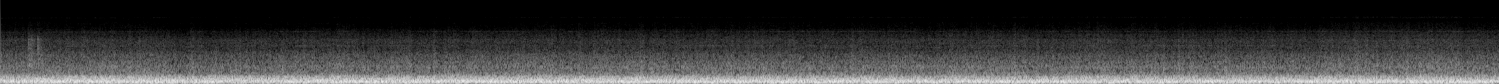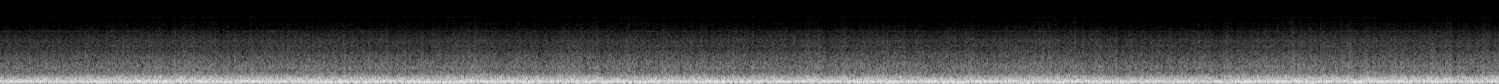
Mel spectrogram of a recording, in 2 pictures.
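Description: Cabin noise of a Boeing 757-200 taxiing: a steady low rumble of the engines at low thrust and the airframe rolling over the taxiway, heard inside the cabin.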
